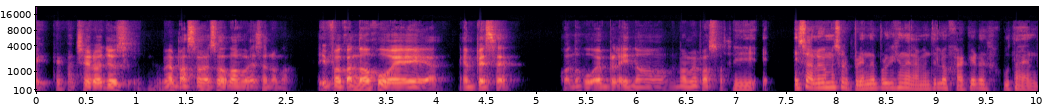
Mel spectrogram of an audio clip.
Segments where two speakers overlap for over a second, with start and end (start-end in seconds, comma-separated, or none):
none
